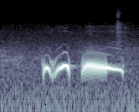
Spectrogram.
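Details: Male and female spotted doves cooing to stir up wild doves, mixing urging, cooing and calling notes: a low wavering double hoot, followed by a longer, steady, buzzy coo that fades slightly in pitch.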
